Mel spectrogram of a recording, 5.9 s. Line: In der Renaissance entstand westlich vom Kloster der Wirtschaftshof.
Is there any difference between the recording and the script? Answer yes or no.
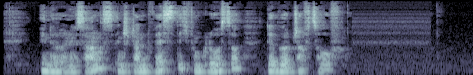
no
